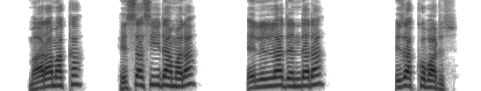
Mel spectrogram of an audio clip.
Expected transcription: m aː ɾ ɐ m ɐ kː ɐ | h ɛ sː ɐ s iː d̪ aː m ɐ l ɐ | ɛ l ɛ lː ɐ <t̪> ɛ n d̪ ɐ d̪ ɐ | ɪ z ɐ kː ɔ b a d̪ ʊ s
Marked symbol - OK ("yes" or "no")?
no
